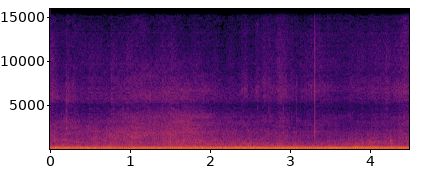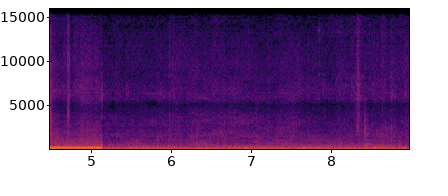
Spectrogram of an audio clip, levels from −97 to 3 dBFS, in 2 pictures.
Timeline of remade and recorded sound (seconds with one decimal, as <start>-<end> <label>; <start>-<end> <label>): 0.0-2.3 remade; 2.3-3.1 recorded; 3.1-9.0 remade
